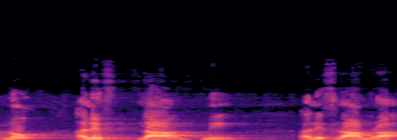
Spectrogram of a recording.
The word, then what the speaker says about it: Alif Lam Mim: These are pronounced separately and so they are the broken into pieces. Not pronounced as Alif Lam Mim Alam, no. Alif Lam Mim.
